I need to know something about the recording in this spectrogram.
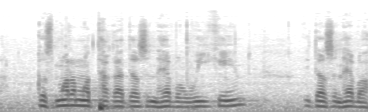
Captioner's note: speaks in foreign language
